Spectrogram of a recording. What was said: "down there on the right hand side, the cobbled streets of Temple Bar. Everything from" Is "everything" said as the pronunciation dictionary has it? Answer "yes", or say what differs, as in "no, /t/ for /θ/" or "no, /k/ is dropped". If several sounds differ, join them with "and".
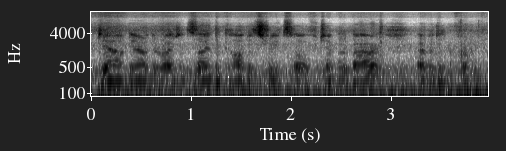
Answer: no, /ɹ/ is dropped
